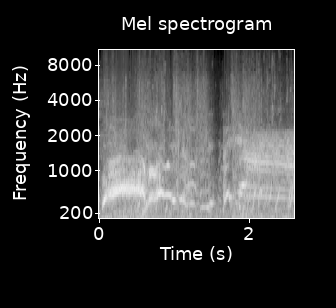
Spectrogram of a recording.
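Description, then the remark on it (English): A cat, Dracula, screams and flails underwater after falling into a pool: loud, wavering, muffled yowls with gurgling, bubbly splashing, in two sustained bursts split by a brief dip. “Underwater, Dracula screams and flails.”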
